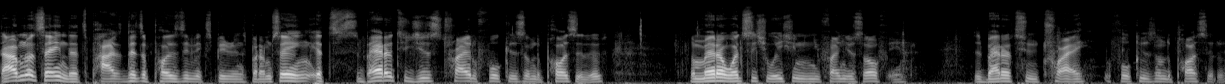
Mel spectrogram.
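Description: With fairly even intonation, a man speaks at a fairly high pitch and a moderate pace, the sound dry with no echo. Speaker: video creator. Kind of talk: philosophical monologue. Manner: rambling, repetitive; casual. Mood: reflective, philosophical. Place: open country. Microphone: phone near.

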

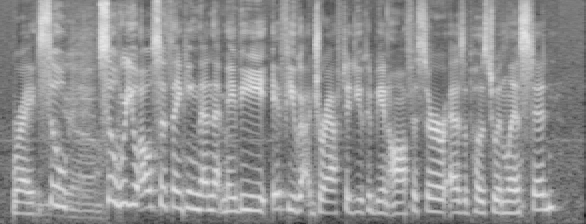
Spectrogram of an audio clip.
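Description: A woman's medium-pitched voice at a very fast pace, lively in intonation and with hardly any pauses, over noticeable background noise. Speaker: oral history interviewer. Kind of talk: oral history interview. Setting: veterans care home.

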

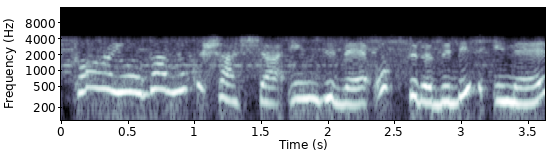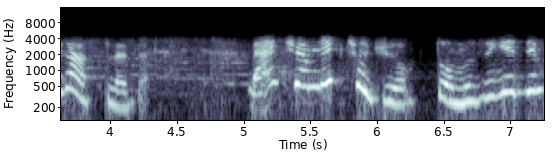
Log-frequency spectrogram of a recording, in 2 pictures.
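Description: Over music in the background, a woman speaks at a fairly slow pace in an extremely high voice with very wide pitch swings. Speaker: storyteller. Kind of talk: children's fairy tale narration.

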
